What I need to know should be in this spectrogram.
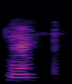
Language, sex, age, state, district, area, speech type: Kashmiri, male, 30-45, Jammu and Kashmir, Ganderbal, rural, conversation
